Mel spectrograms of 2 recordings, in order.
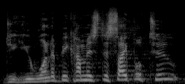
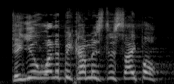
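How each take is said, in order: First: Sarcastic jab. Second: Much higher, louder sneering repeat; mocking taunt. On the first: Acted. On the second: Healed man taunting the Pharisees, shrill and loud. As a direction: needle them harder the second time. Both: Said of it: "he was prickly".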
